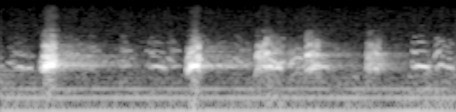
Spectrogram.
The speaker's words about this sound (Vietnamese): mặc kệ tiếng chó sủa đuổi dồn phía bên kia bờ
